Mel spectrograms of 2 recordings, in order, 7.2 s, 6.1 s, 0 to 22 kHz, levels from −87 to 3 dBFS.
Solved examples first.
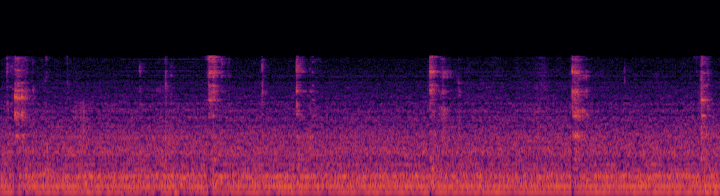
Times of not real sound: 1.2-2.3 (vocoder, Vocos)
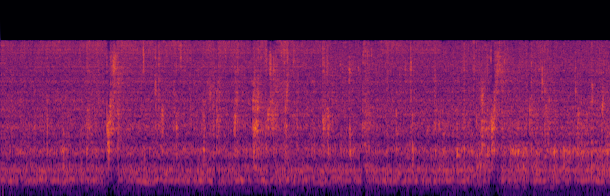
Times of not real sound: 0.0-3.3 (vocoder, Vocos); 3.8-4.4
